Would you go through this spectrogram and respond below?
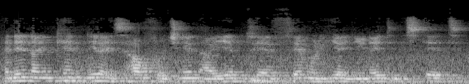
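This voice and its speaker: A young man in his twenties with a Rwandan accent, a native Kinyarwanda speaker, answering interview questions earnestly and haltingly, often repeating words as he searches for them. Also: on the high side, level tone. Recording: roomy with background noise.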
